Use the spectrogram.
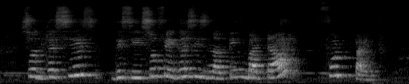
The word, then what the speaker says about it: esophagus: glands this is the mouth and this is esophagus that is our foot pipe see you will pronounce it wrong it is not oil so vegas but it is esophagus okay o is silent okay see this is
